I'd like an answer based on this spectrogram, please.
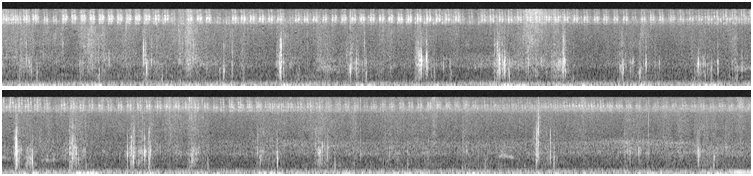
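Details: Evening crickets in Zwettl, Austria, after a thunderstorm had just passed: a sustained shrill, beating trill continues without pause while footsteps tap along and a low rumble fills the background.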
